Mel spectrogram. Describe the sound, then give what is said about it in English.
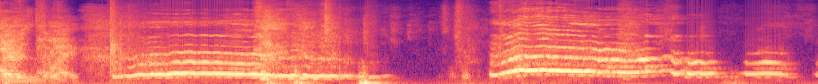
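A dog named Chum howls in two long, wavering cries, each rising and then sliding down in pitch, loud, with a brief pause between them and no talking. “Can someone shoot that dog?”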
